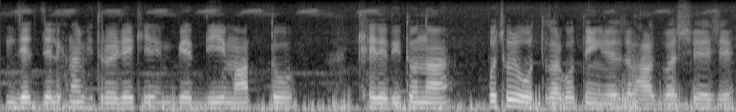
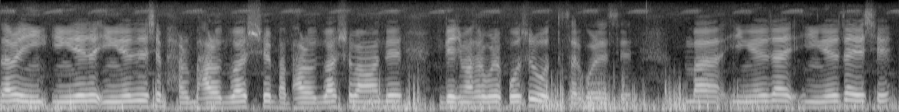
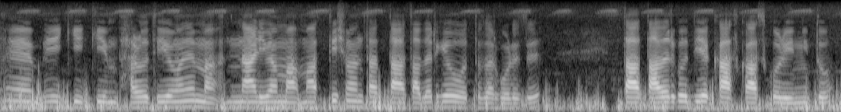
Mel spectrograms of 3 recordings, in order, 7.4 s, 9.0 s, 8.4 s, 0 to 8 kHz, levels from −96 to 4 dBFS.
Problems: constant background noise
